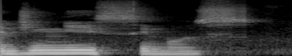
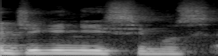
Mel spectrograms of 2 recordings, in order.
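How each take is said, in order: First: "digníssimos" as "di-nhíssimus". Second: "digníssimos" with a hard g, "di-gui-níssimos"; wrong gn pronunciation. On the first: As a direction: soften the gn in "digníssimos" to a "ny" sound. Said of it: "tem som de N H". ("digníssimos" com som de nh, "dinhíssimus") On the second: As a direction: separate g and n in "digníssimos". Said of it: "Novamente o G com o N". ("digníssimos" com g duro, "diguiníssimos") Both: Shown as a demonstration.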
